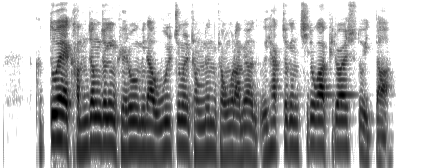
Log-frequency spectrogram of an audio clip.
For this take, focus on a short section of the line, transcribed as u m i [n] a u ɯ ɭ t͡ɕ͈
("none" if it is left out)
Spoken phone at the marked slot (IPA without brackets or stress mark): n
